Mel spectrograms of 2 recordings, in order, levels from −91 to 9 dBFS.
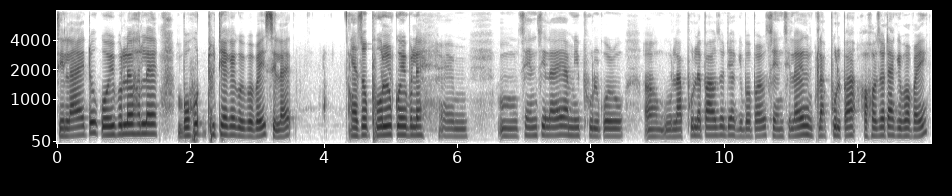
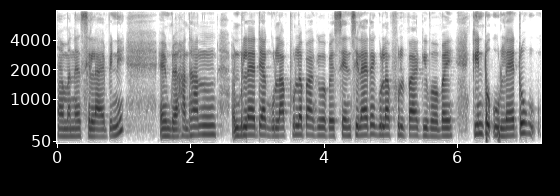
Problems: background sounds at intervals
